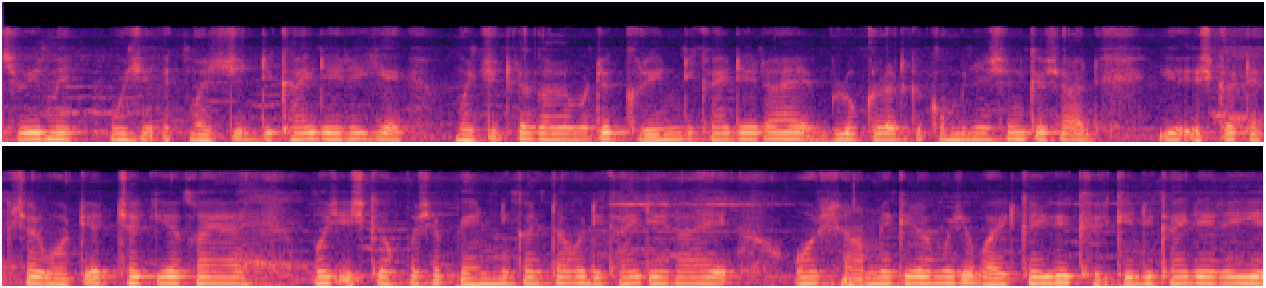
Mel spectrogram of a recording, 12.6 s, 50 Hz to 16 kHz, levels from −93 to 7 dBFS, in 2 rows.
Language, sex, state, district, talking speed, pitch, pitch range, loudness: Hindi, male, Rajasthan, Churu, 245 wpm, 150 Hz, 150-155 Hz, -16 LUFS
